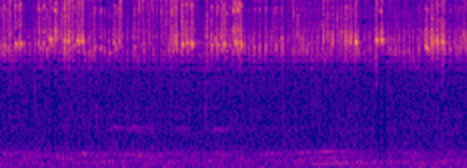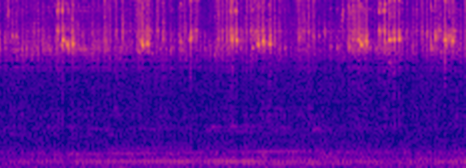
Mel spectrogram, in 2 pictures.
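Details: Chorus of live crickets: shrill, pulsing chirps tumble over one another in quick repeated bursts, a bright continuous high-pitched shimmer throughout.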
